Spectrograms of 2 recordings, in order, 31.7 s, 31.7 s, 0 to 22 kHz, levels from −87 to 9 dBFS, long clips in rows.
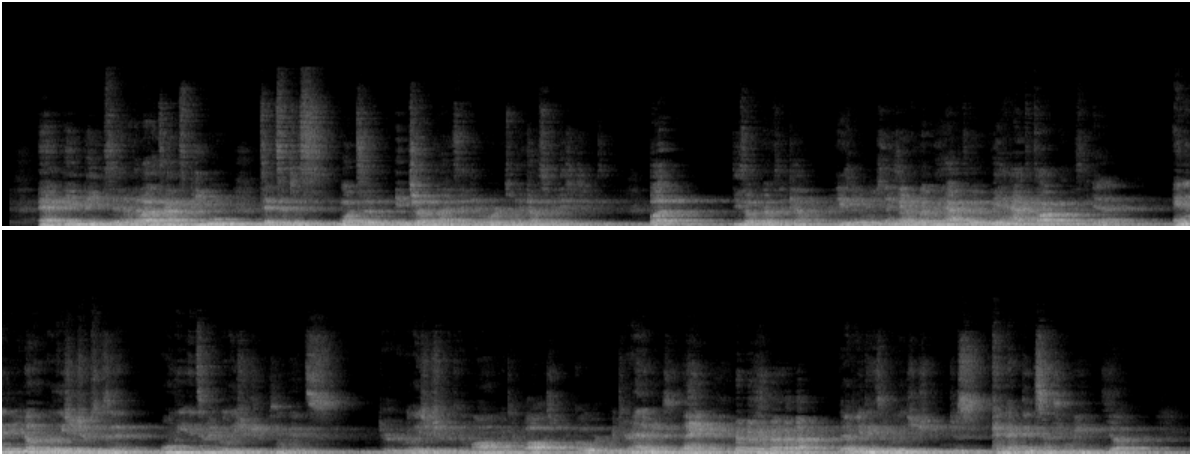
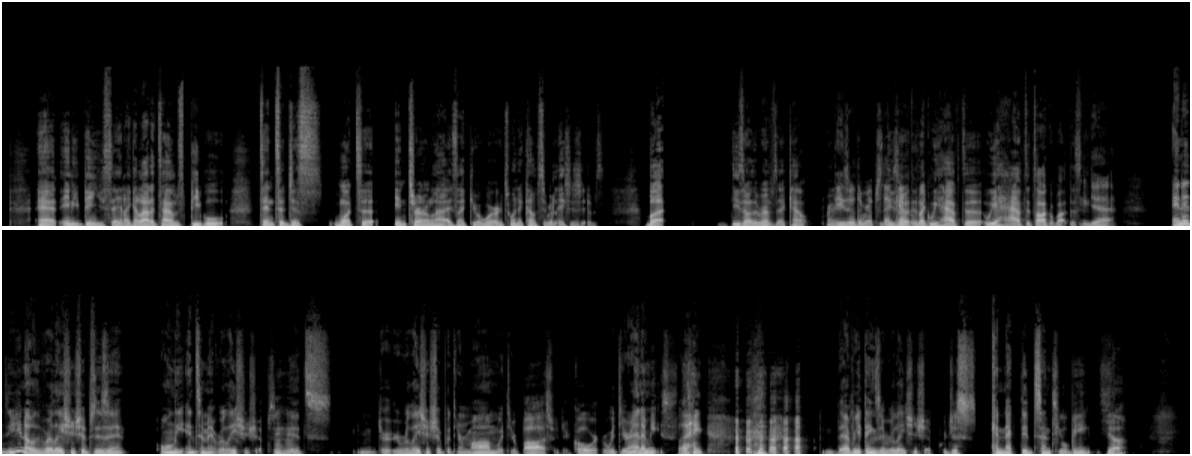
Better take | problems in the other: second | room echo; strong; dies away in 3 s // off-mic speech; far

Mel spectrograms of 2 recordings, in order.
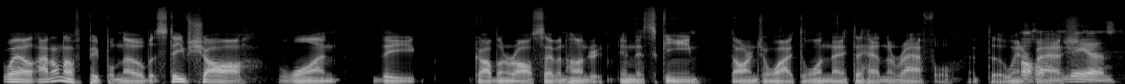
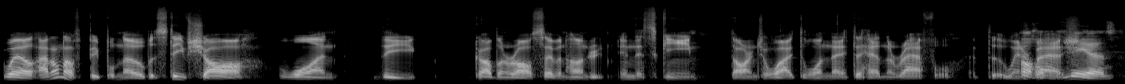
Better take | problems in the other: first | thin; very; fading below 300 Hz

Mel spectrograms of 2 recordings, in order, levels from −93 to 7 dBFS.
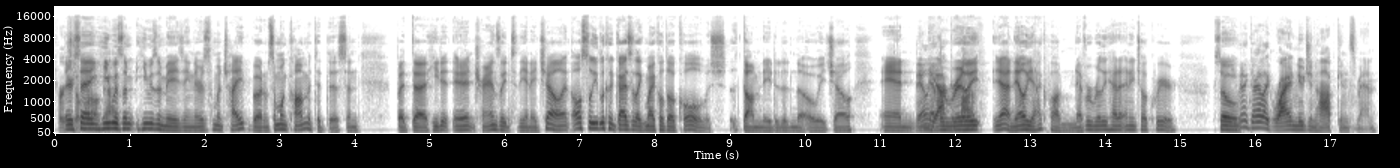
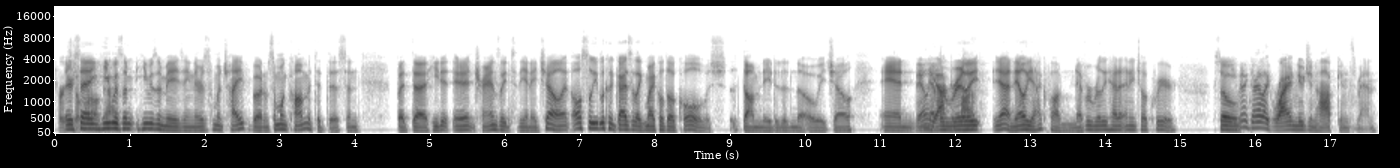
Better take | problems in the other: first | muffled; very; fading above 3 kHz

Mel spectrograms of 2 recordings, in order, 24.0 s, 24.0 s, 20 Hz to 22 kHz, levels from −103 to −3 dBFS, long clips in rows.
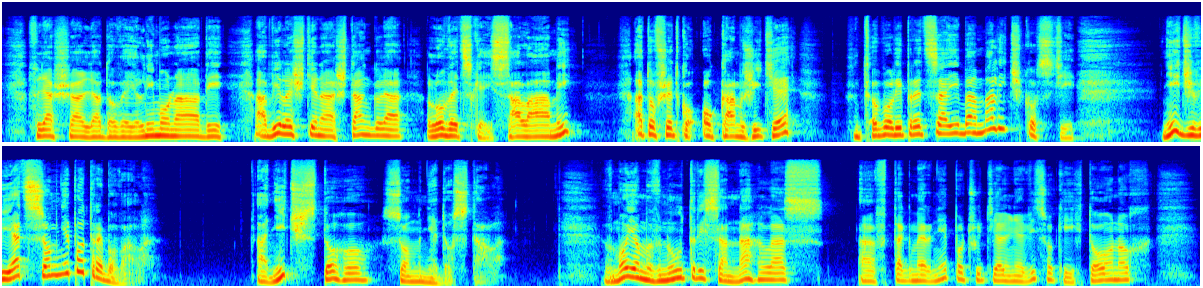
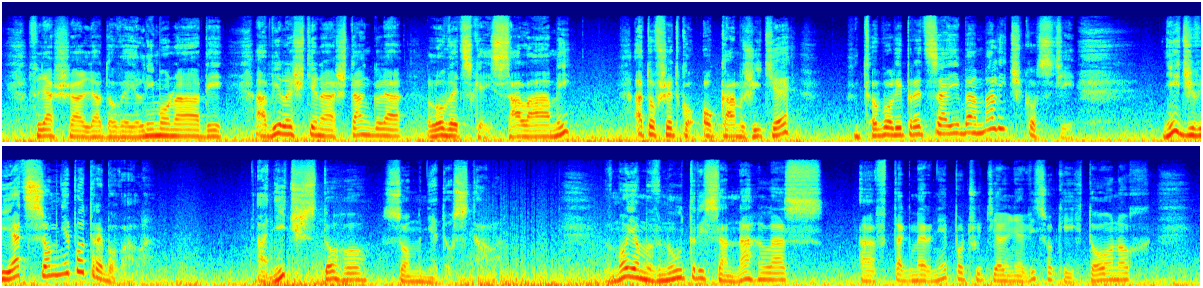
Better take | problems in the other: first | wind noise on the microphone; occasional gusts; 20 dB below the speech

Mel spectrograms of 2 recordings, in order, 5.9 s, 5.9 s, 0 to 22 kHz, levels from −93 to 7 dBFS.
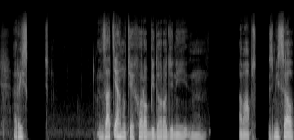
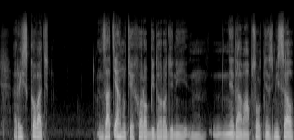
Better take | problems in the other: second | audio cutting out; at 0.5 s, at 4 s for 0.5 s and at 5 s

